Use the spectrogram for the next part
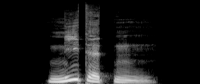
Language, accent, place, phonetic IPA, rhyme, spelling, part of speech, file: German, Germany, Berlin, [ˈniːtətn̩], -iːtətn̩, nieteten, verb, De-nieteten.ogg
- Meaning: inflection of nieten: 1. first/third-person plural preterite 2. first/third-person plural subjunctive II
